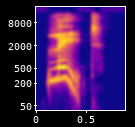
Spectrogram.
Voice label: "LATE", english; 3000 words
